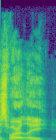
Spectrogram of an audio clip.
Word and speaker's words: Swartley: Speaking of which, ladies and gentlemen, I have to just say, so Swartley, am I pronouncing your last name right? Yes, Swartley? good job.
